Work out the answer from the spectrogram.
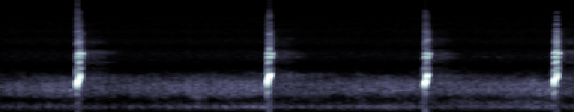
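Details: Turkey hen in the morning giving four sharp, abrupt clucks spaced about a second apart over a faint low steady hum.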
